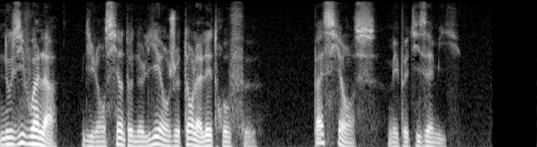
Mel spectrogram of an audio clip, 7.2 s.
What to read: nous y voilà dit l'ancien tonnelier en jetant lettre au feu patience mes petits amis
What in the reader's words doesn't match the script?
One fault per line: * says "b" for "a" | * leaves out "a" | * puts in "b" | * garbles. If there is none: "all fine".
* puts in "la"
